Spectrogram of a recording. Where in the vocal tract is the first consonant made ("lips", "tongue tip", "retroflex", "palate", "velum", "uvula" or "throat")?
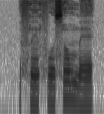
lips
